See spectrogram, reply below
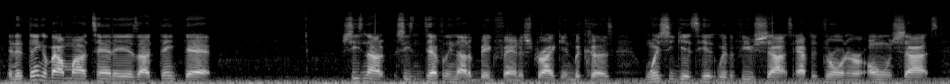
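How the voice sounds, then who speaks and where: A young man casually breaking down a fight for his viewers, animated and talking straight to them as y'all. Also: medium pitch, fairly quick, a little hiss or hum. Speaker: MMA analysis vlogger.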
